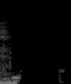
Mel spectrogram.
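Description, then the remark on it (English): A single sharp, loud sneeze bursts out, followed after a brief pause by a softer, short throaty sound. “Bless you.”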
